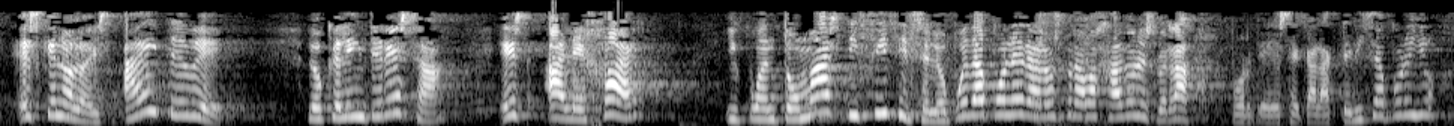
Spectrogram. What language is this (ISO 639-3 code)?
spa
